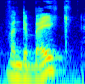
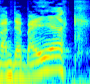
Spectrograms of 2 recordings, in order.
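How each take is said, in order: First: The Dutch sounds are softened and toned down. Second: The Dutch sounds are hit hard, over the top. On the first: "You've t- you've toned it down" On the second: "doing it extra, going"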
